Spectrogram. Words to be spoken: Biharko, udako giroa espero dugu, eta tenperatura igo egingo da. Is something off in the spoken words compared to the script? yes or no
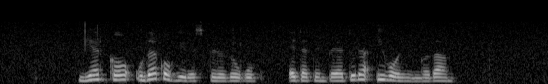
no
